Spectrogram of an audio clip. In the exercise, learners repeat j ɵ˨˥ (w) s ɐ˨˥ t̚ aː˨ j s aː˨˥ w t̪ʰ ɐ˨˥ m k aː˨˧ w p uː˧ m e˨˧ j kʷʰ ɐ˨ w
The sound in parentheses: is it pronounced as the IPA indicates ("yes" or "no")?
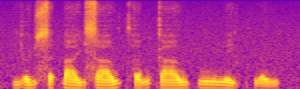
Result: no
